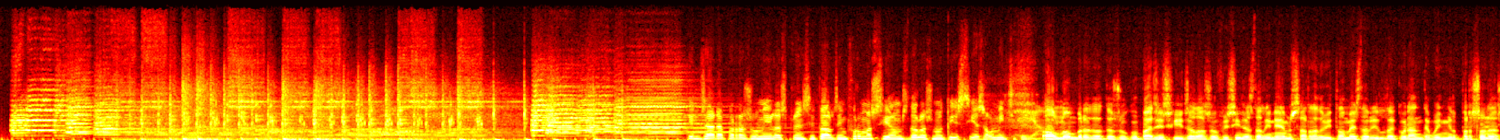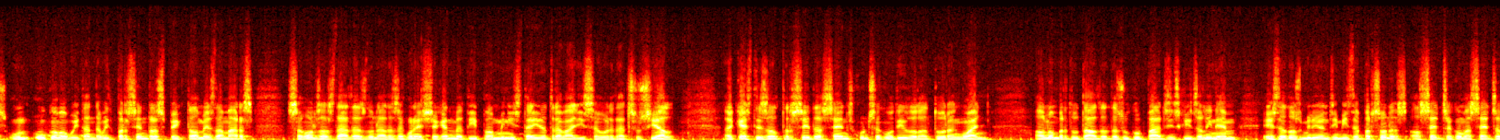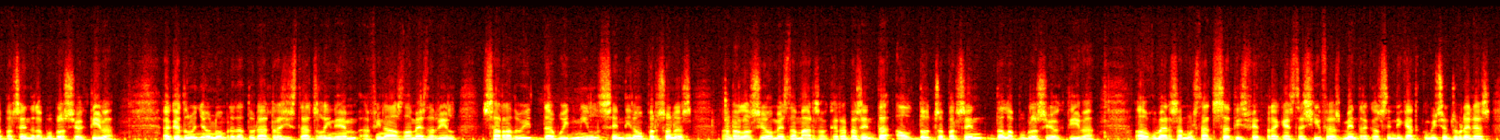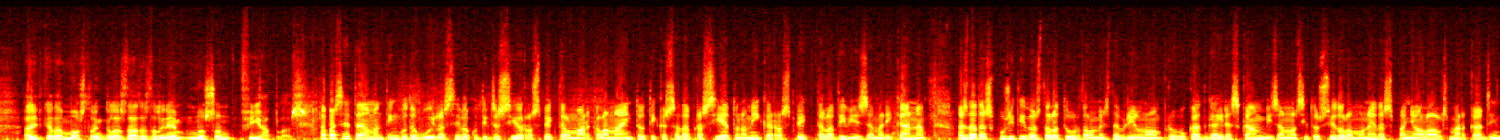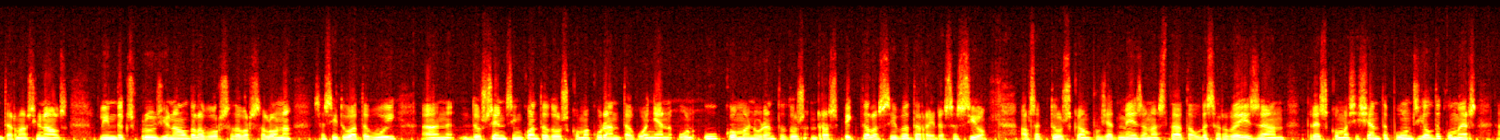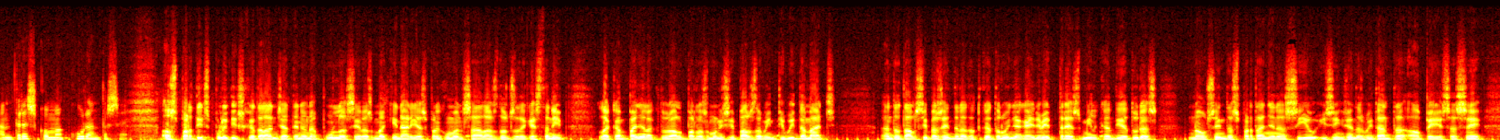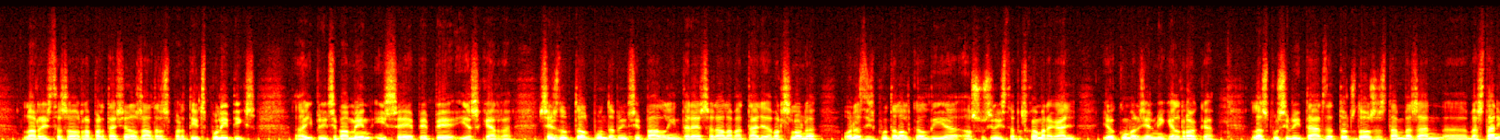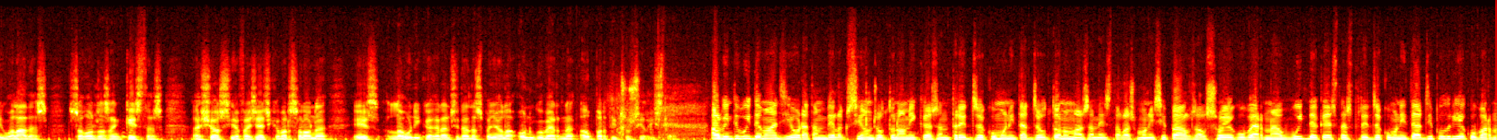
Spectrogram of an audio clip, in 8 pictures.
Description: Reducció del nombre d'aturats, la borsa, inici de la campanya electoral de les eleccions municipals, eleccions autonòmiques, tràmit de la Llei del jurat, visita del president de la República Txeca a Catalunya, resum de l'actualitat esportiva. Careta de sortida i indicatiu de l'emissora.
Informatiu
